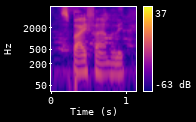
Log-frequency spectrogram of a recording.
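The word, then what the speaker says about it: Spy × Family: Spy X Family geschrieben, aber äh, vor allem auf Wikipedia steht sogar noch and pronounced Spy Family.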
